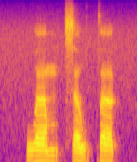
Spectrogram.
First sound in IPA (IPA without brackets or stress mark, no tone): w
